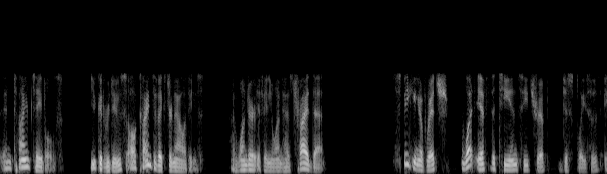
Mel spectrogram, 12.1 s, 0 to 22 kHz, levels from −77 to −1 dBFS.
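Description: A speech recording squeezed through the AMR narrowband mobile codec, at a low rate that sounds consistent with the 7.4 kbps mode. The encoder samples at 8 kHz and models the throat as a filter driven by a sparse set of pulses, so nothing survives above 4 kHz and the voice takes on a plainly audible buzzy, synthetic edge, with the brightness of consonants gone. There are also two lost AMR speech frames, each a single 20 ms frame that failed its checksum. For each one, the decoder filled in by repeating the last good pitch and vocal-tract settings at reduced gain. The first falls at 1.10 to 1.15 s. The second falls at 8.30 to 8.36 s, just before "of which what if". Each is heard as a brief dip or warble in the voice, with the voice coming back weak or rough for a moment.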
